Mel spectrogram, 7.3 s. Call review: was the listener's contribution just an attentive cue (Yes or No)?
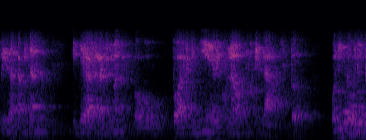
No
